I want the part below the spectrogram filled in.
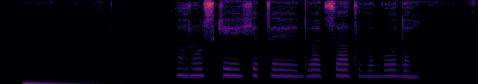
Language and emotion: Russian, sad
